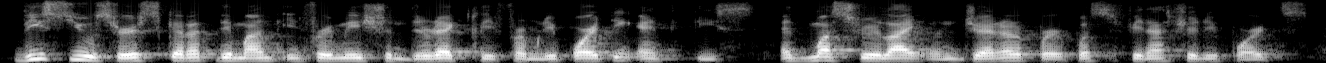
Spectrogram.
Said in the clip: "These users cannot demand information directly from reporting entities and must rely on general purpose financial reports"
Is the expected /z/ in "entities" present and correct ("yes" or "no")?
no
